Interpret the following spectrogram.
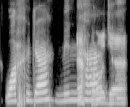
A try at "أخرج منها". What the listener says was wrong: مش و. There's no what. أخرج منها.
